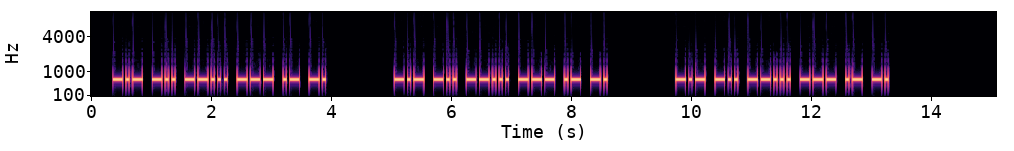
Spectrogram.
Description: Morse code, heard as a keyed tone, about 22 wpm, 700 Hz. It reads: KD7OAN KD7OAN KD7OAN
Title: USA Call Signs - 6 Characters - Repeated 3x - 22wpm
